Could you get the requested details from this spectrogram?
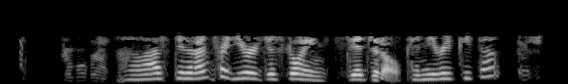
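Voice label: Sheriff Dispatch, scanner audio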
